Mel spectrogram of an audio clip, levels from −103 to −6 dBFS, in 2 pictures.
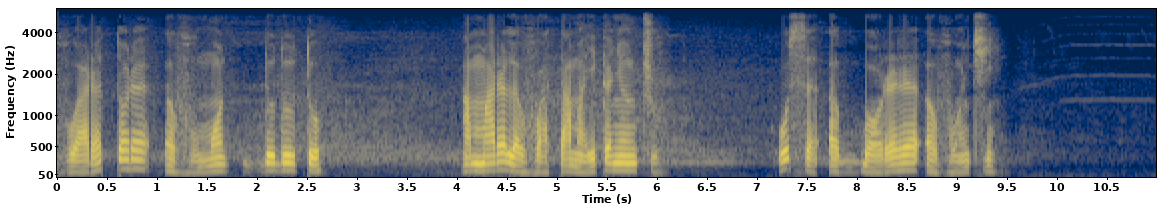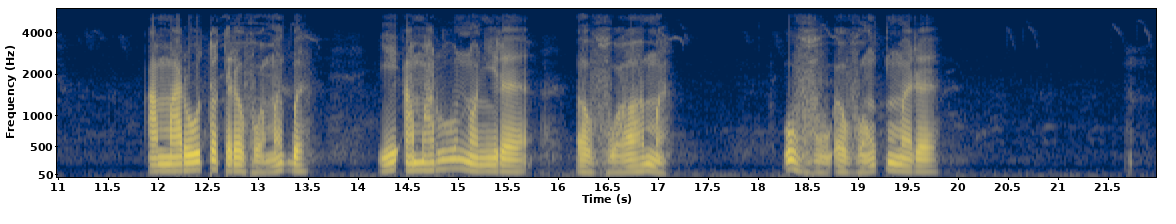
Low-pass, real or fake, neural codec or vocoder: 5.4 kHz; real; none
